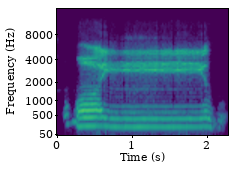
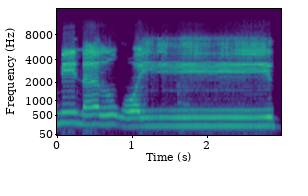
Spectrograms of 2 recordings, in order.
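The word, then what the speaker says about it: غيظ: Takad tamayyazu minal ghayz. Minal ghayz. Minal ghayz. Ya. Dia tebal terus sampai diucapkan ya lin tuh tebal terus. Dari ya baru masuk dha-nya yang tebal.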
